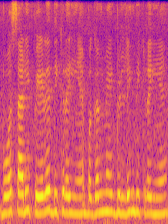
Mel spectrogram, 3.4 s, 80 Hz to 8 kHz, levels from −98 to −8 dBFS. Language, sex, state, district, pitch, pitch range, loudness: Hindi, female, Chhattisgarh, Balrampur, 230 Hz, 220-240 Hz, -15 LUFS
